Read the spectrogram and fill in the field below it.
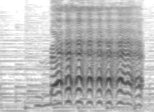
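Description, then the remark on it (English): A goat bleats once, loud, a single wavering call lasting about a second with a rapid quivering tremble, heard alone with no talking. “They went a little further, and they met a goat.”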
